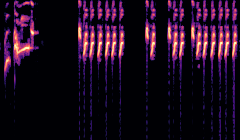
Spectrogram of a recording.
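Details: European goldfinch clean song for captive-bird training. It opens with a short buzzy twitter, falls silent, then delivers long runs of crisp, evenly repeated high chirps with brief pauses between groups. Quiet background.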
